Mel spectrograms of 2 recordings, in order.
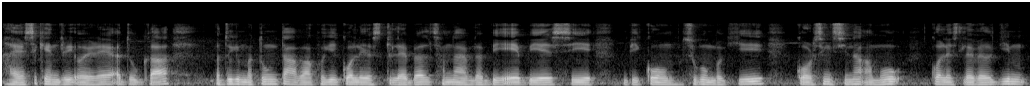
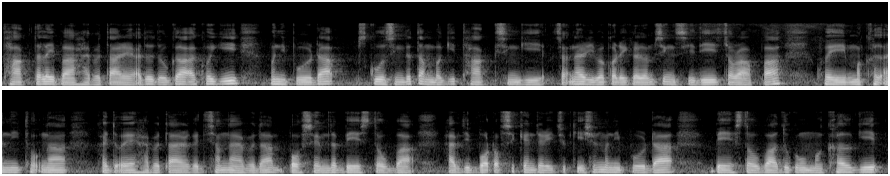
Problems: background sounds at intervals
